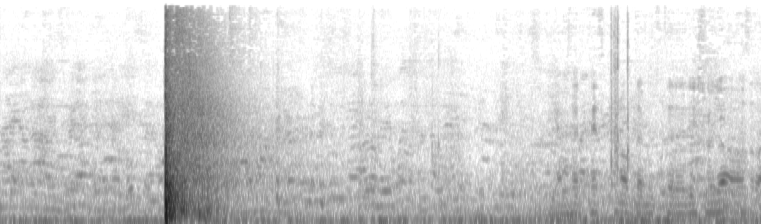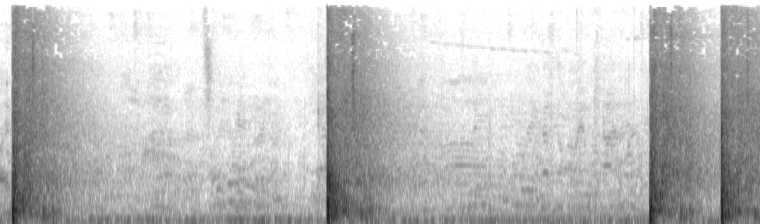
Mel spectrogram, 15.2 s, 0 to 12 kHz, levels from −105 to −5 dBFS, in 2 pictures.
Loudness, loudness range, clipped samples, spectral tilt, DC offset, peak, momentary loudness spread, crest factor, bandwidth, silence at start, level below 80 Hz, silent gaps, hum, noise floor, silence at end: -30 LUFS; 4 LU; under 0.1%; -5.5 dB/octave; under 0.1%; -4 dBFS; 28 LU; 32 dB; 11.5 kHz; 1.65 s; -44 dBFS; none; none; -60 dBFS; 0 s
